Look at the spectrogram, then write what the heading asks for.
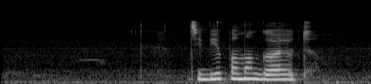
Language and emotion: Russian, neutral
